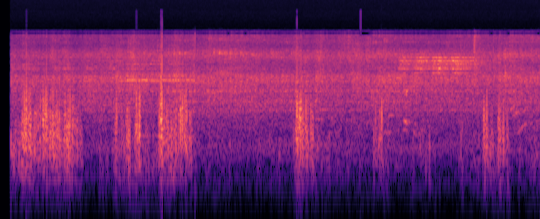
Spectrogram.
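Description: Short bursts of men's voices, mostly in the first three seconds, over a steady background noise like distant road traffic.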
